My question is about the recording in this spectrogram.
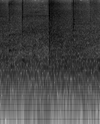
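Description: Badminton rackets striking the shuttlecock during a doubles rally: a few sharp smacks, the loudest about halfway through, over background voices.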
